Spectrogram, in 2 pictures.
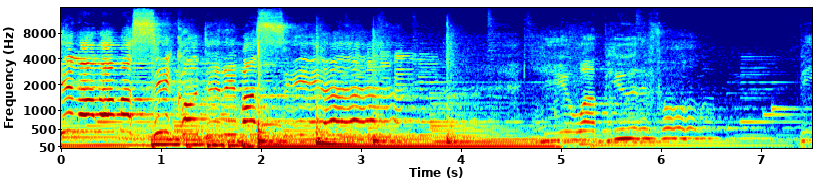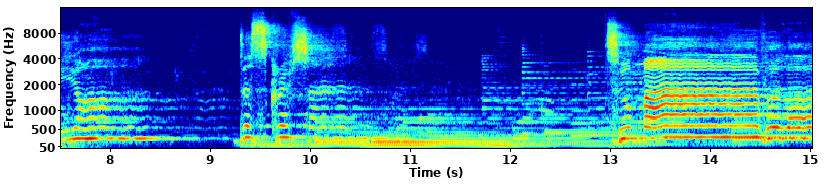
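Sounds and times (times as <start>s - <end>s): sustained instrumental accompaniment: 0.0s - 5.6s
woman singing gospel song: 0.0s - 6.7s, 7.3s - 10.5s, 13.0s - 15.0s.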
